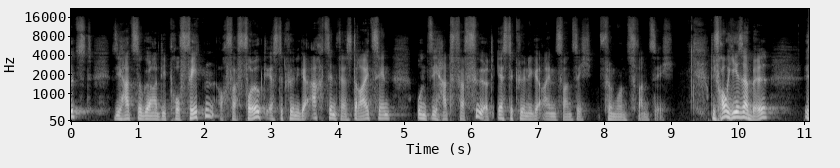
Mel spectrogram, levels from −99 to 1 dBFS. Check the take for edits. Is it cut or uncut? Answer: cut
